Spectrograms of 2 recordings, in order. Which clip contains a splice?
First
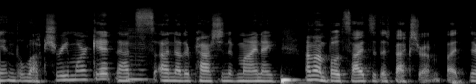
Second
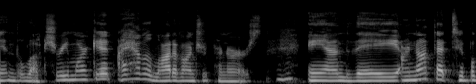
second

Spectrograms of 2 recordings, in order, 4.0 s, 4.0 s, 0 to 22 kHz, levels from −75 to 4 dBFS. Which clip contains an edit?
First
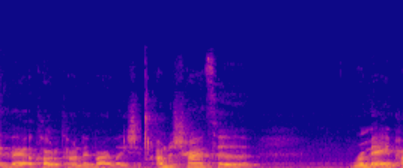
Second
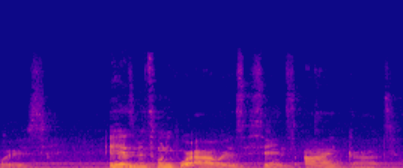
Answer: first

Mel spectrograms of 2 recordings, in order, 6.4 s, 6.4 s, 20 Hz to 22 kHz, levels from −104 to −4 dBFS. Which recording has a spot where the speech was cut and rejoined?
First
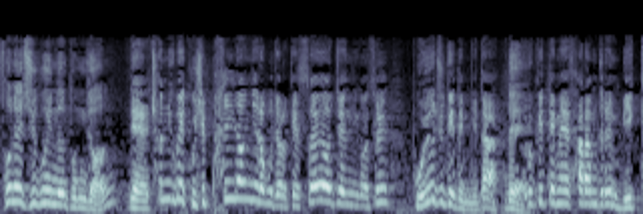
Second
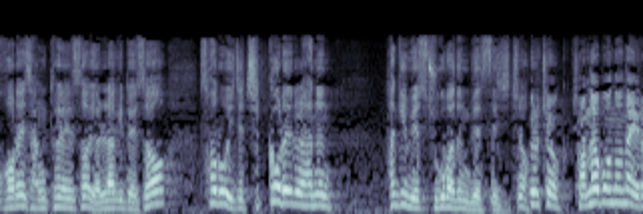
second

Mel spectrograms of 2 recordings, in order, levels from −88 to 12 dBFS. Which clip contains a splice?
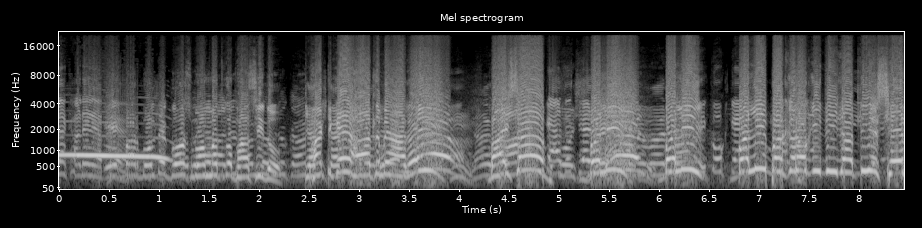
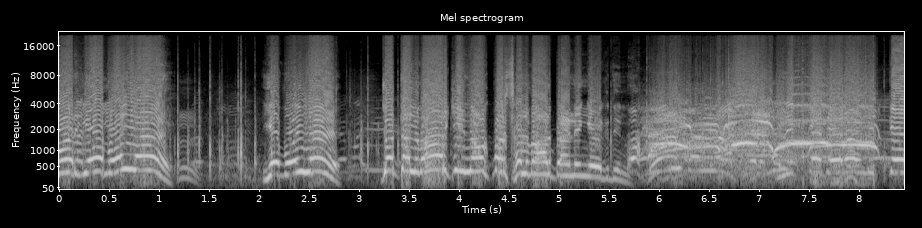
first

